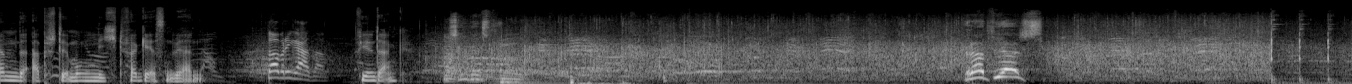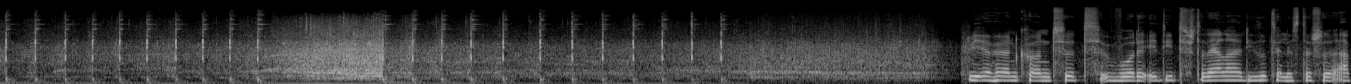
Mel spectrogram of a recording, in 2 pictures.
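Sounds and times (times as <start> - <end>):
speech: 0.0 - 5.8, 9.6 - 10.8, 23.2 - 27.0
parliament applause: 4.2 - 23.2
sharp knocks: 12.7 - 21.0.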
